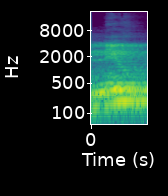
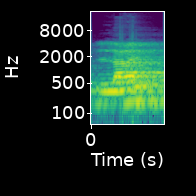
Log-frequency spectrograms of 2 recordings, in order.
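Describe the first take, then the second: First: The vowel is short, rhyming with 'give'. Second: The vowel is long, rhyming with 'five'. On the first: The word is used as a verb. "വെർബായിട്ടാണ് വരുന്നതെങ്കിൽ നമ്മൾ ഇങ്ങനെ pronounce ചെയ്യും, ലിവ് എന്ന് pronounce ചെയ്യണം" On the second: The word is used as an adjective. "നാമത്തിന്റെ വിശേഷണമായിട്ടാണ് വരുന്നതെങ്കിൽ നമ്മൾ എന്ത് ചെയ്യണം, ലൈവ് എന്ന് പറയണം"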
